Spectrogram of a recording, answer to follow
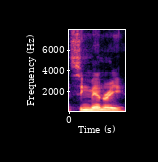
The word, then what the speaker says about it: Syngman Rhee: South Korean Syngman Rhee, Syngman Singman Rhee.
